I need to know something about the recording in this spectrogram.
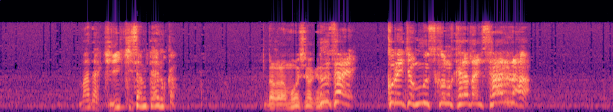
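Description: A man speaks tensely and close up, in short bursts.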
